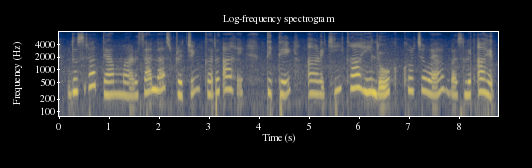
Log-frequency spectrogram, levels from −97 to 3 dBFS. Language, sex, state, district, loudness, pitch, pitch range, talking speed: Marathi, female, Maharashtra, Sindhudurg, -20 LUFS, 295 Hz, 265-335 Hz, 90 wpm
